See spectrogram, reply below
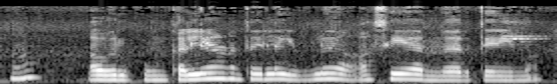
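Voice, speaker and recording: A woman's voice: fairly high pitch, fairly even intonation, moderate pace, mellow, slight background noise, close to an everyday voice. A woman playing a bitter, scolding mother. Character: angry, hurt mother of the bride.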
